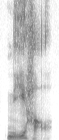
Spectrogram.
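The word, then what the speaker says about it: 你好: But when you put two third tones together, the first one actually changes to a second tone, just to make it flow better. So we say it like ni hao, a rising tone followed by a dipping tone.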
